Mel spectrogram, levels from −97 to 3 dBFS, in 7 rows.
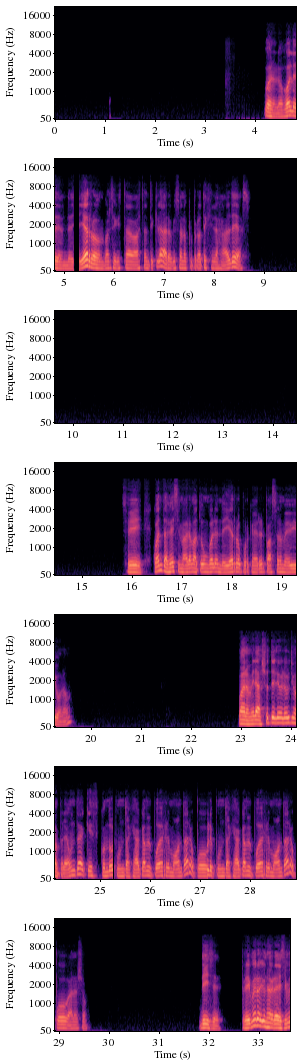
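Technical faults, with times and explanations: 5.19 to 5.31 s, playback stall: the speech cuts out mid-flow for 120 ms, then resumes where it stopped. The gap sounds like the output starving, likely because the player's buffer emptied or its thread was briefly blocked before recovering.
8.78 s and 25.26 to 25.29 s, CD skip: each is a short tick with a brief mute, very short at 8.78 s and roughly 30 ms at 25.26 s, after which the speech jumps to a different point, as when the laser lands on another turn of the disc's spiral.
27.14 to 29.14 s, stream segment repeated: about two seconds of speech play a second time, introduced by a small blip at the jump back. The player fetched or queued the same segment twice, adding 2.01 s to the running time.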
